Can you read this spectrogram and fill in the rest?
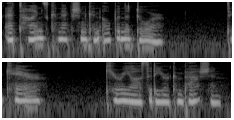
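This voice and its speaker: A woman guides a meditation in a very husky, breathy voice that sits close to a whisper. Her tone is mellow and on the low side, with a creaky edge. She delivers short, gentle phrases and leaves long pauses between them. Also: fairly even intonation.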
